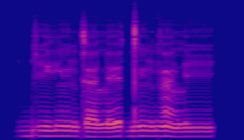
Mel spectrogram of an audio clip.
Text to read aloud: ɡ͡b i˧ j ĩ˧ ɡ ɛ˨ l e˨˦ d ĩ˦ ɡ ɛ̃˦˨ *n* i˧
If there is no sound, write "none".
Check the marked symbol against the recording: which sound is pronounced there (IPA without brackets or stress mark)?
l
